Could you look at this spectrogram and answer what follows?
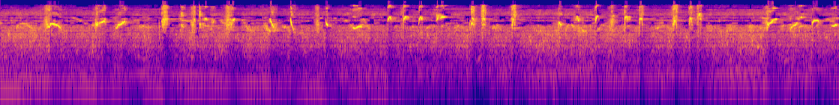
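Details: Spotted ninja sunbird (kolibri ninja trotol) delivering quick, high, squeaky chirps in clusters, some slurred upward, over a constant wash of flowing water and a low hum.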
